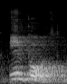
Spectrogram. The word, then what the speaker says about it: import: Import also, if we stress the first syllable, it is a noun. Import. If we stress second syllable, import, it becomes a verb.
